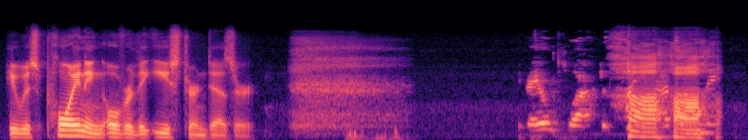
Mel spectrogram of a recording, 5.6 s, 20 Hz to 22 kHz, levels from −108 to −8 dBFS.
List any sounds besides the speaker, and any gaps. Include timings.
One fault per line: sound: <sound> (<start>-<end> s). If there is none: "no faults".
sound: sigh (2.2-3.1 s)
sound: laugh (3.9-5.4 s)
